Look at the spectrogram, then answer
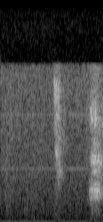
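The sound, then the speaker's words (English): A dog gives two short, high yelps about half a second apart, the second louder and fuller, against a quiet background with no one talking. “I couldn't see my dog for a minute.”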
